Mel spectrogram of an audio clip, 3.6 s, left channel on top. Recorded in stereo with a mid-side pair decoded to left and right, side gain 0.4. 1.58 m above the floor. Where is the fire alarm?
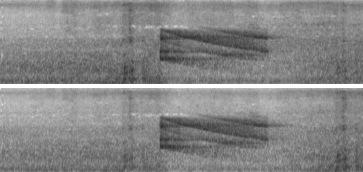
15° left, 3 m.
